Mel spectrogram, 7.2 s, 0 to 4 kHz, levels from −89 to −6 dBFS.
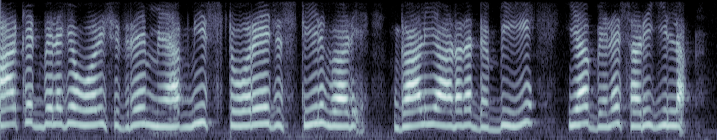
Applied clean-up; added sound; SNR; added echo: none; none; none; none.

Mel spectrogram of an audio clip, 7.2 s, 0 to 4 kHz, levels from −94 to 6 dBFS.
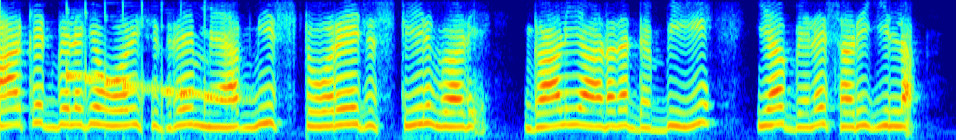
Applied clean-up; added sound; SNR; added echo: neural mask model RNNoise.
